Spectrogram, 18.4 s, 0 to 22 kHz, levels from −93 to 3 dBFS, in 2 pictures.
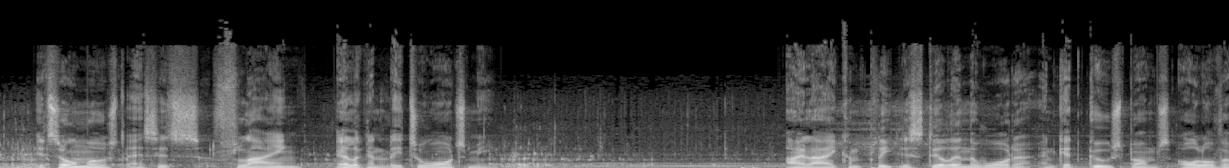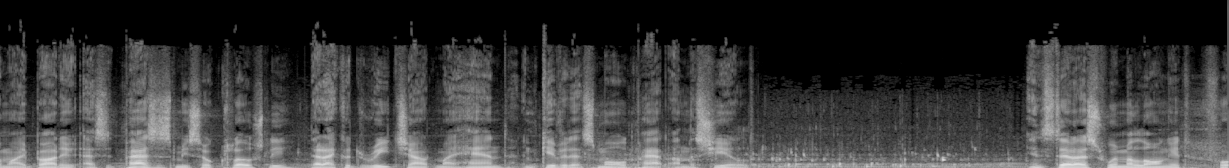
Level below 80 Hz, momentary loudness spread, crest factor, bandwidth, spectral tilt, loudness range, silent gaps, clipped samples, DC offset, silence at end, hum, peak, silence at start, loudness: -36 dBFS; 15 LU; 18 dB; 17.5 kHz; -4.5 dB/octave; 4 LU; none; under 0.1%; under 0.1%; 0 s; none; -2 dBFS; 0 s; -18 LUFS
